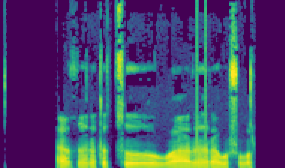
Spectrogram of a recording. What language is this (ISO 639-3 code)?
pus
